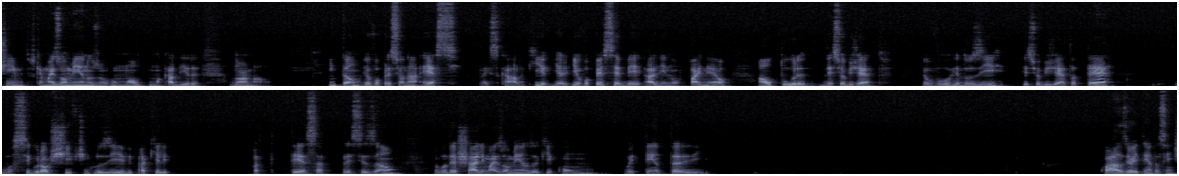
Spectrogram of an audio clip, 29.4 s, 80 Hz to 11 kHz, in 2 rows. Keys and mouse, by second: 5.8 s, 27.9 ctrl+middle click, 28.8 shift+middle click.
